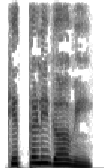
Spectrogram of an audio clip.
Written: ಕಿತ್ತುಳಿಗಾವಿ

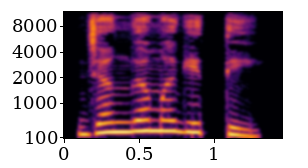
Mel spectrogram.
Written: ಜಂಗಮಗಿತ್ತಿ

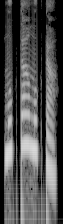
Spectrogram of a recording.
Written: ಮುಕ್ತಾಮುಕ್ತ

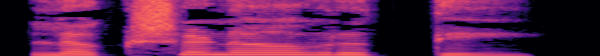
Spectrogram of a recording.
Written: ಲಕ್ಷಣಾವೃತ್ತಿ

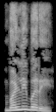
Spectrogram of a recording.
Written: ಬಳಿಬರು

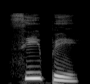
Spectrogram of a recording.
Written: ಸೀಪೆ

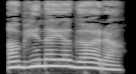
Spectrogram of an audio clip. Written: ಅಭಿನಯಗಾರ

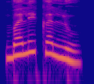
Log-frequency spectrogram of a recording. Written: ಬಲಿಗಲ್ಲು

